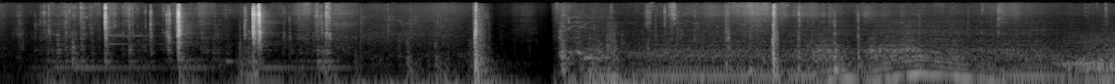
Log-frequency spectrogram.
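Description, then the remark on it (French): A few sharp clunks and brief mechanical whirs, then after a short silence a steady low engine rumble fills the rest, like riding inside a moving car, driving to the village of La Grave. No one speaks. “Allez, c'est parti, je prends la voiture, je vais directement au village de la Grave qui est pas très loin.”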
